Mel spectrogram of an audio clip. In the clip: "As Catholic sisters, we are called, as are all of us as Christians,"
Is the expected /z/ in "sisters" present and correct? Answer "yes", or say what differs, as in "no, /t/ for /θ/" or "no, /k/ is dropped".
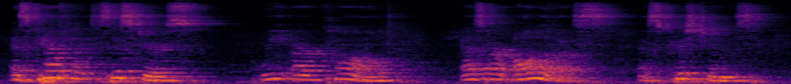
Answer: yes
